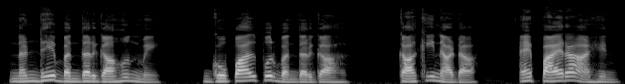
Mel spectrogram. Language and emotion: Sindhi, neutral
